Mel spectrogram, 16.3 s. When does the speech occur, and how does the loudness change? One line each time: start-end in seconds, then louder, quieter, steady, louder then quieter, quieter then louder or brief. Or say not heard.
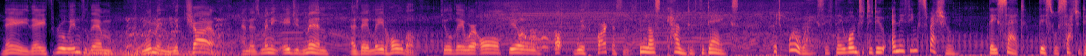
0.0-16.2 steady.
